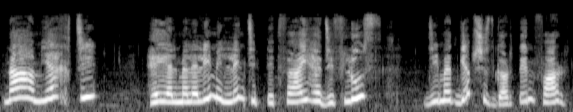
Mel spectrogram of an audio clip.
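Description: A woman plays a sassy, streetwise ration card who scolds the others. Her voice sits high and moves quickly. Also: lively intonation, a bit bright, dry recording. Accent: Egyptian.

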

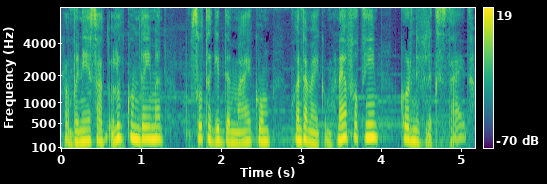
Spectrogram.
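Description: A woman with an Egyptian Arabic accent hosting a radio show, brisk, playful and chatty. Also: medium pitch, warm tone, soft background music. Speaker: radio host. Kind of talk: upbeat radio presenting. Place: radio studio.

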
